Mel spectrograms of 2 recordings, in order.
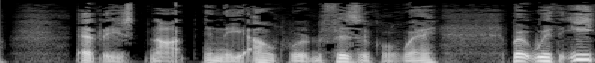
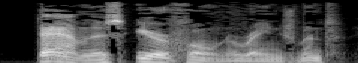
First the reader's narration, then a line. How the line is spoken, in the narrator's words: grumbled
